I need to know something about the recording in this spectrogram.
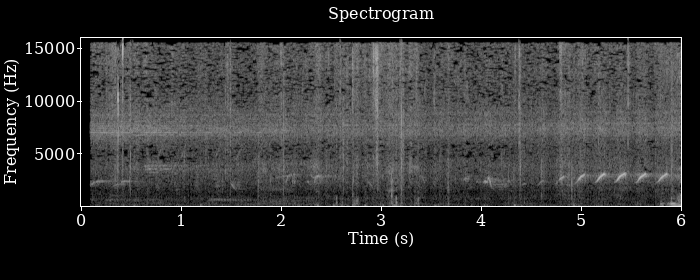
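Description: A bird calling faintly: a few high notes, then a quick run of about six rising chirps near the end, over scattered faint taps.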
